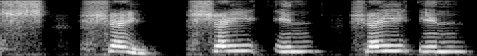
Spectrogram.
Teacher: याए लीन जो है वो बगैर खैंची अदा होती है। शई, शई, शीन जो है इसके अंदर सीटी जैसी फैली फैली सी आवाज होगी, ऐसे करके, जितना हम लोग कहते हैं शई, शई इन, शई इन।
